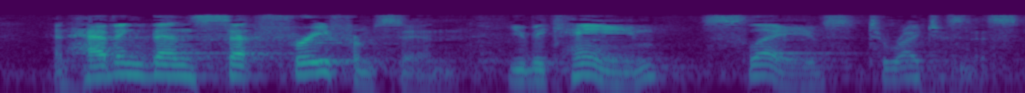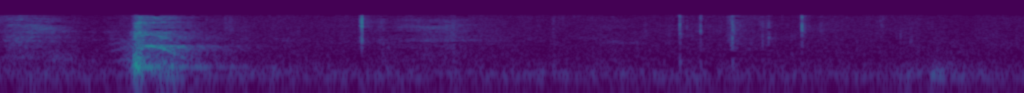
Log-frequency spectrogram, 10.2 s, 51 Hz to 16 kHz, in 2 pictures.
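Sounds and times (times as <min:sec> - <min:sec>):
speech: 0:00.4 - 0:06.1
person coughing: 0:05.7 - 0:06.4.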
